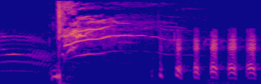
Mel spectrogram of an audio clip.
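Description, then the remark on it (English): A cat lets out a loud, drawn-out yowling meow, followed by a quick series of six or so short, rhythmic chirping meows. “How's that for being on cue? Oh, my goodness. That kitty cat's got personality.”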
